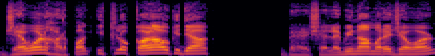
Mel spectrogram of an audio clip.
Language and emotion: Goan Konkani, fearful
